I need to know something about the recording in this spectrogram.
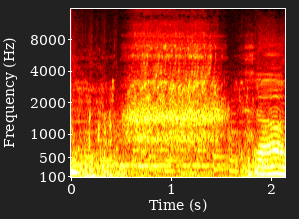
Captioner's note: oxygen bubbling in water; oxygen tank hissing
